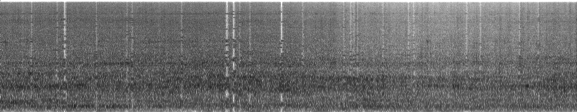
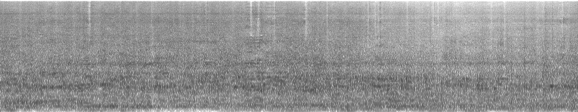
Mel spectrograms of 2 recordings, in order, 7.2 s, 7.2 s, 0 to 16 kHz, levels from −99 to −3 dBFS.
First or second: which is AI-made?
second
